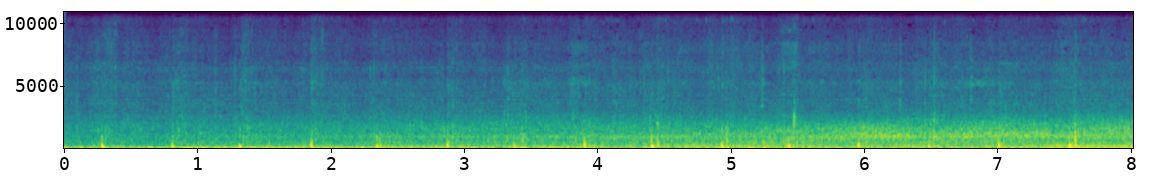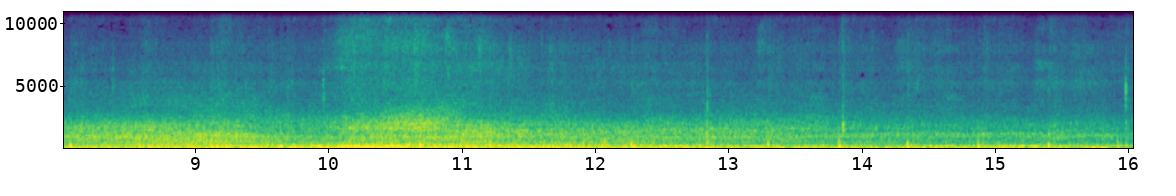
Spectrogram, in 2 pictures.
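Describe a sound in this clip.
Footsteps tread steadily on a paved path outdoors.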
